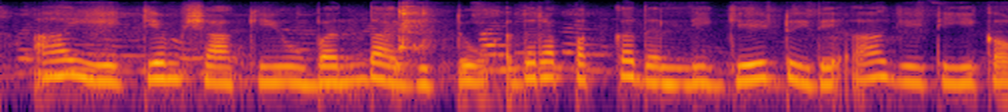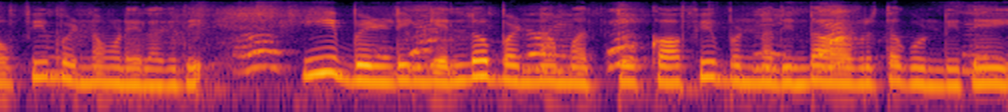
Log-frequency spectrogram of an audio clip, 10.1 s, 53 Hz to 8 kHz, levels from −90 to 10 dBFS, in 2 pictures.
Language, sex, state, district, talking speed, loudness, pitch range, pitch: Kannada, female, Karnataka, Mysore, 125 wpm, -18 LUFS, 200-240 Hz, 210 Hz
